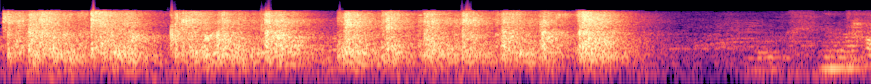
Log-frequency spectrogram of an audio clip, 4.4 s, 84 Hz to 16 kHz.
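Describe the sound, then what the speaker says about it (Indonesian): A group of standing teachers performs the Indonesian scout clap (tepuk pramuka), a brisk, patterned run of tightly grouped claps that stops abruptly near the end, leaving a quieter room. "1 kali tepuk pramuka."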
